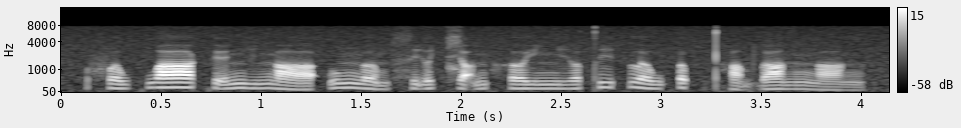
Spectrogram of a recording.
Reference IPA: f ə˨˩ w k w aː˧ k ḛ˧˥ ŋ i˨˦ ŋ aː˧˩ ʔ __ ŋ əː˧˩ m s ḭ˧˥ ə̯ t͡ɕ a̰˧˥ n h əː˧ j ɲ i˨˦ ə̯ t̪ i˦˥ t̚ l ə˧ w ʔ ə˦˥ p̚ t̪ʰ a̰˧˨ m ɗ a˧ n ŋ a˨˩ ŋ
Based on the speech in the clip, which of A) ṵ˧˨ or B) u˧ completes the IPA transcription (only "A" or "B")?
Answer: B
